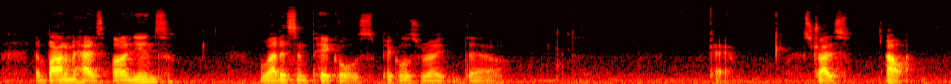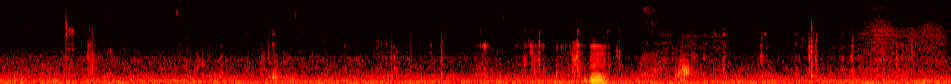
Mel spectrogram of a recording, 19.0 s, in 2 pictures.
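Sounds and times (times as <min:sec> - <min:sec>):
chewing with wet mouth clicks: 0:05.3 - 0:05.8, 0:09.2 - 0:18.2.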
